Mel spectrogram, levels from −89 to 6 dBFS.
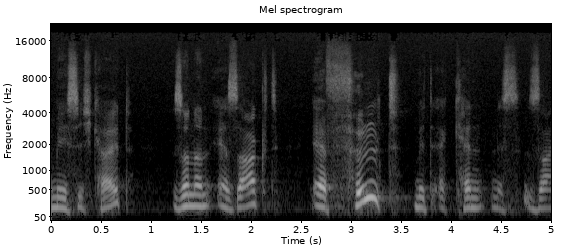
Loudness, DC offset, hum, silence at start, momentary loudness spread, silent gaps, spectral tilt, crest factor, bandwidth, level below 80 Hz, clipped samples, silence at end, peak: -36 LUFS; under 0.1%; none; 0 s; 14 LU; none; -3.5 dB/octave; 20 dB; 19 kHz; -86 dBFS; under 0.1%; 0 s; -16 dBFS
